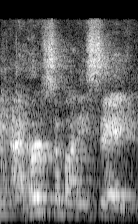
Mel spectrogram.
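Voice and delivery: usual speaking voice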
